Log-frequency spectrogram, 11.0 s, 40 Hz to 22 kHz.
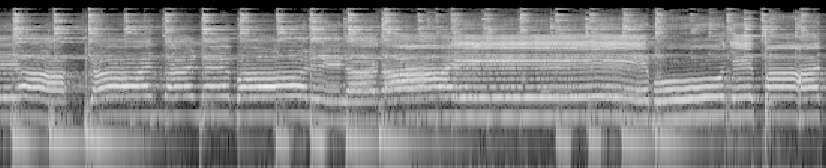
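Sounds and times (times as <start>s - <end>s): harmonium: 0.0s - 11.0s
man singing: 0.0s - 11.0s
small hand cymbals: 0.0s - 11.0s.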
